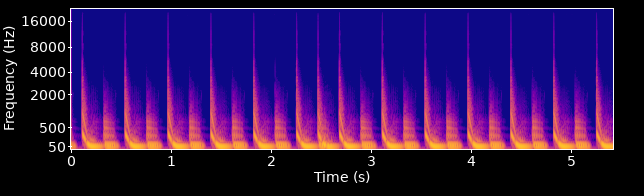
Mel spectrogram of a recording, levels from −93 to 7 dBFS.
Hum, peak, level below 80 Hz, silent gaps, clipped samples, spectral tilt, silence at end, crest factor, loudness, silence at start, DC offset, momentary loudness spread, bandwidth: none; -6 dBFS; -16 dBFS; none; under 0.1%; -11 dB/octave; 0 s; 10 dB; -18 LUFS; 0 s; under 0.1%; 2 LU; 3.7 kHz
